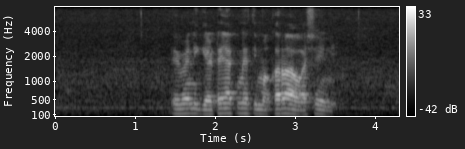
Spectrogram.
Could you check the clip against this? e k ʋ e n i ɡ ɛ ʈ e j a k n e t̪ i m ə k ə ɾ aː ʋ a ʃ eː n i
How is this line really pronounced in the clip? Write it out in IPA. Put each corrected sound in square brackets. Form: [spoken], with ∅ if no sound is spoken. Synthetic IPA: e [∅] ʋ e n i ɡ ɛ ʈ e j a k n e t̪ i m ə k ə ɾ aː ʋ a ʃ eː n i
